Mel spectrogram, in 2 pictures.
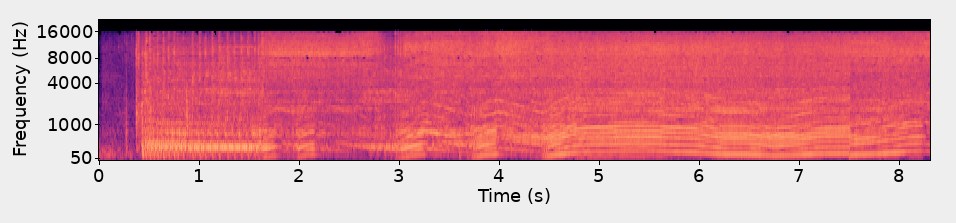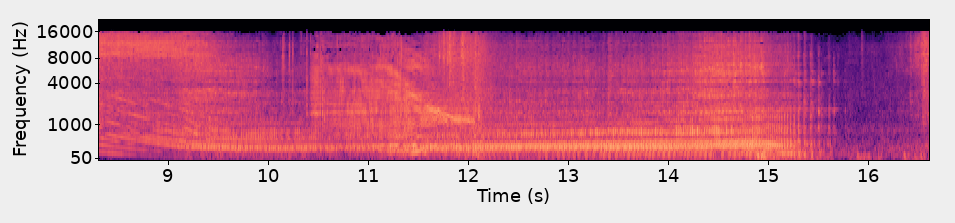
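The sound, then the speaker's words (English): A chainsaw revs loudly, its engine whining up and down in repeated surges before settling into a steady, rough cutting roar as it fells a tree, cutting off near the end. No one speaks. “Now, low code is like using a chainsaw to chop the same tree here. And then a chainsaw definitely be faster than an axe.”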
